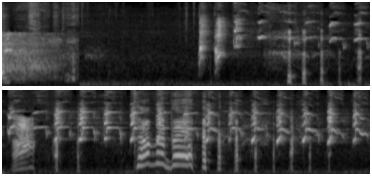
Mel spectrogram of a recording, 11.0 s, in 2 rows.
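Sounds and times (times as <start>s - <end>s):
puppies yipping and squealing: 3.0s - 11.0s.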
